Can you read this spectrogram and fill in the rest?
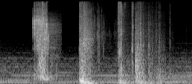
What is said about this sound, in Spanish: Tomó la cabeza del hombre con la mano completamente extendida y la azotó contra la pared. El crujido fue repugnante.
